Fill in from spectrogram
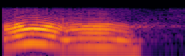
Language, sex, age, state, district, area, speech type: Assamese, female, 45-60, Assam, Dibrugarh, rural, conversation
